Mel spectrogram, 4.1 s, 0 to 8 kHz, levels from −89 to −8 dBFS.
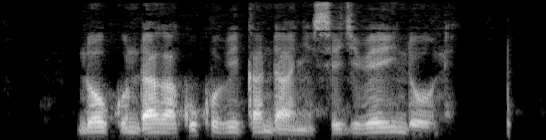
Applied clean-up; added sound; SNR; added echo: none; none; none; none.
